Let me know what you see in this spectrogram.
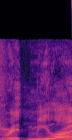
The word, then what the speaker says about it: Brit Mila: Brit Mila? – Right. – Is that how you pronounce it? – Yeah, that's exactly right.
